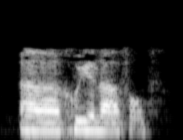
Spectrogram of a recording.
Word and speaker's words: Goedenavond: Goedenavond.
